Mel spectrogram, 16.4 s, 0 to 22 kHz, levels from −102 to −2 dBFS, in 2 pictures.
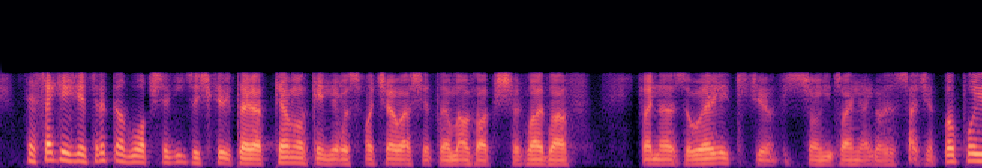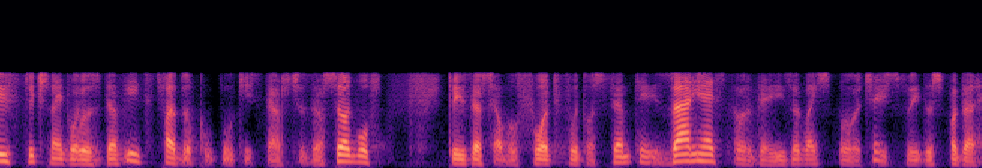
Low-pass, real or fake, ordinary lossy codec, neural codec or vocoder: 3.6 kHz; fake; none; codec, 16 kHz, 0.5 kbps, FreqCodec, larger model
